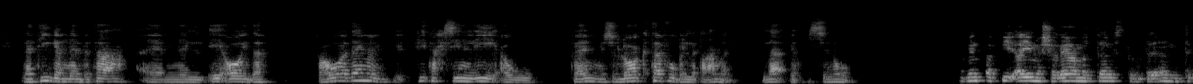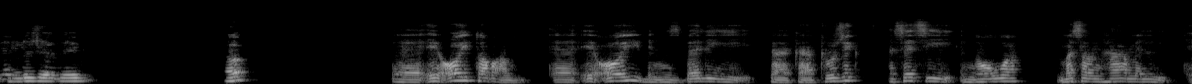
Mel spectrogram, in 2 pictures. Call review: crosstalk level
none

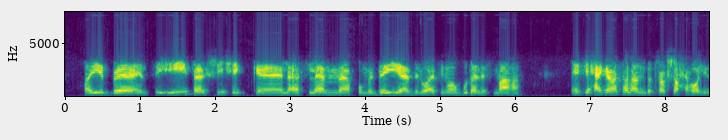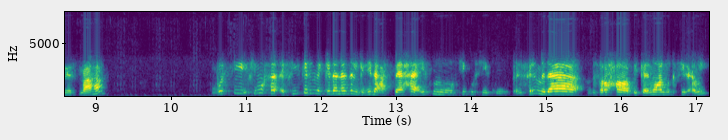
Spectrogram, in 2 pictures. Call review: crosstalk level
none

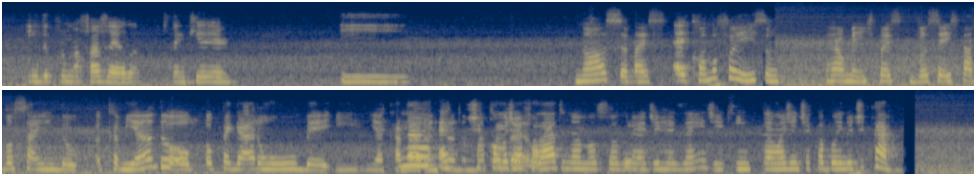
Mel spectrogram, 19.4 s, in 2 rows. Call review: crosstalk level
present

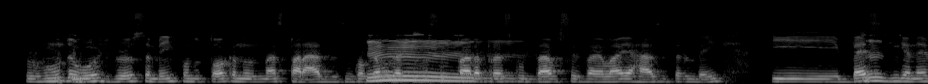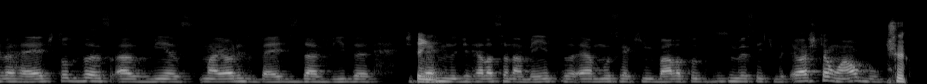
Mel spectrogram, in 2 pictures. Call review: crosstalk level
present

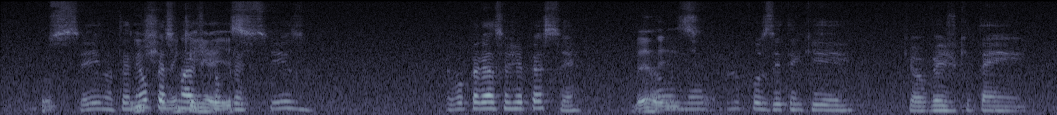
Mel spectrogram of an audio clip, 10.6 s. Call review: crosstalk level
present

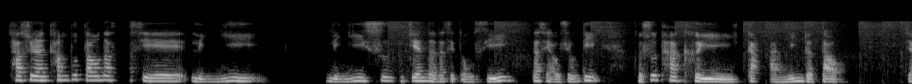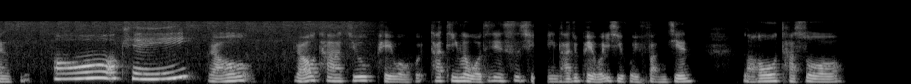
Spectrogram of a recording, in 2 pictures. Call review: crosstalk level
none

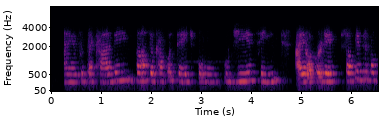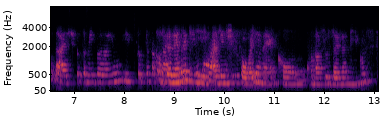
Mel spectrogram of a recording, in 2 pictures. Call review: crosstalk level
present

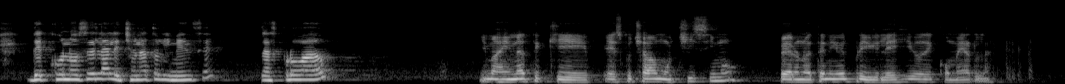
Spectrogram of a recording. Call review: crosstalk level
none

